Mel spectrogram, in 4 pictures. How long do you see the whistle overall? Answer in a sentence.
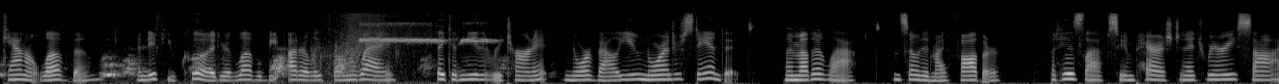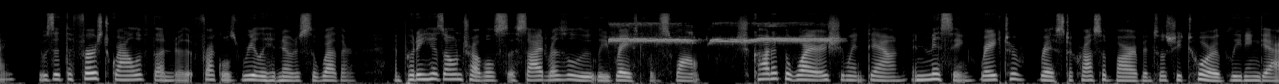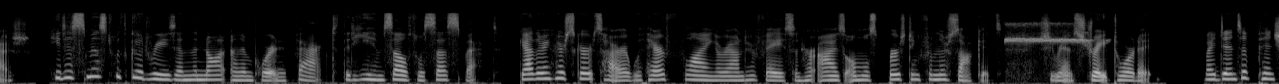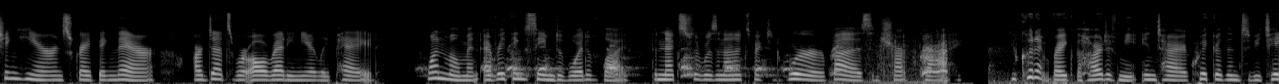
You can hear the whistle for 5 seconds altogether.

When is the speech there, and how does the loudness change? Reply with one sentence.
You can hear the speech from 0.0 to 51.1 s, at a steady volume.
